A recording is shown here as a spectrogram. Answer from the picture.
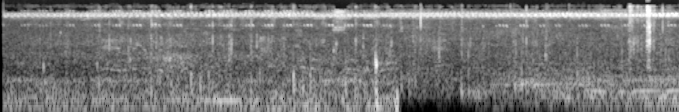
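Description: Footsteps on pavement, a run of short, fairly regular steps, over a low rumble on the microphone that drops away about five seconds in.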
